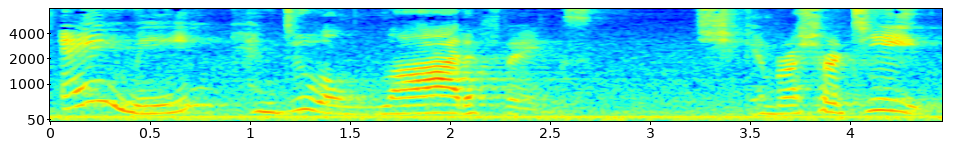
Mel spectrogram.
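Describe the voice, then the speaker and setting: A woman in her thirties reads a picture book aloud to young children as a library storyteller, stretching key words for expressive emphasis. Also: fairly high pitch, slow pace. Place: indoors in a library, seated. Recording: roomy echo, clear background noise.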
